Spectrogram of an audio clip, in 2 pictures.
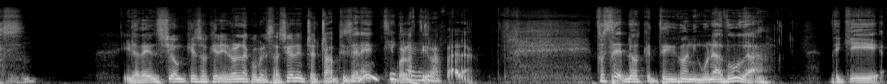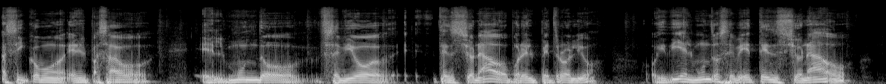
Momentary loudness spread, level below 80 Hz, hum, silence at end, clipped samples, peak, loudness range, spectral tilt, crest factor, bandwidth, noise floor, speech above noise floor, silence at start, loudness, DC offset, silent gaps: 13 LU; -34 dBFS; none; 0.35 s; under 0.1%; -4 dBFS; 2 LU; -6 dB/octave; 12 dB; 16 kHz; -56 dBFS; 40 dB; 0 s; -16 LUFS; under 0.1%; none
